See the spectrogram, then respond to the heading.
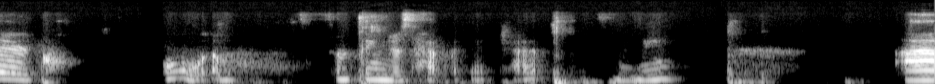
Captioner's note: faintly speaking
